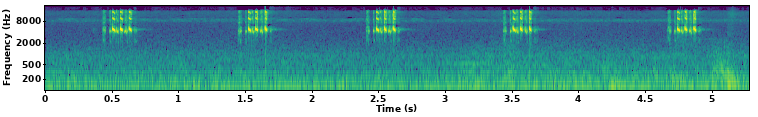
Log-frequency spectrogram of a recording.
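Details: One solitary cricket, recorded for real, gives steady pulsed chirps of a few rapid notes each, about one per second, five bursts in a row over near silence.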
